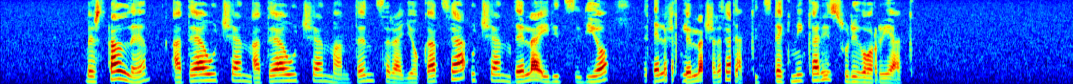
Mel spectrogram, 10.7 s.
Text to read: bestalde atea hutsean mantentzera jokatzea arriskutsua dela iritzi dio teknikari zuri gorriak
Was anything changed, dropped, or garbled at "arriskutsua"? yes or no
yes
